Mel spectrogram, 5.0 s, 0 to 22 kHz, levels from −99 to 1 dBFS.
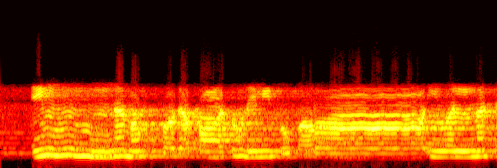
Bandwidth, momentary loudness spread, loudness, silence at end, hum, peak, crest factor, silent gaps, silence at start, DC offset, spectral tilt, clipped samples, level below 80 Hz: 3 kHz; 7 LU; -18 LUFS; 0 s; none; -4 dBFS; 14 dB; none; 0.3 s; under 0.1%; -8 dB/octave; under 0.1%; -82 dBFS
